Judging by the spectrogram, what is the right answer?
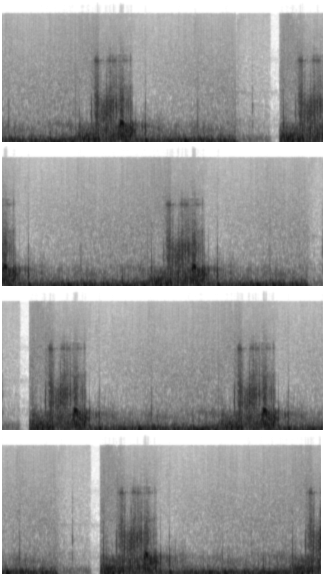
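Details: Auscultation of breath sounds through a stethoscope: repeated breaths, each with a brief high-pitched squeak near the end of inspiration; late-inspiratory squeak.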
